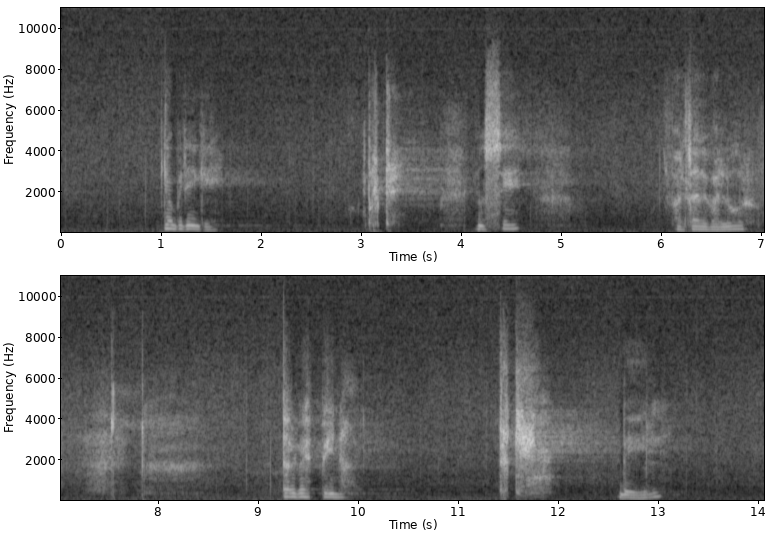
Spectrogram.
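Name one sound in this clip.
A middle-aged woman speaks quietly and tensely, close by.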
